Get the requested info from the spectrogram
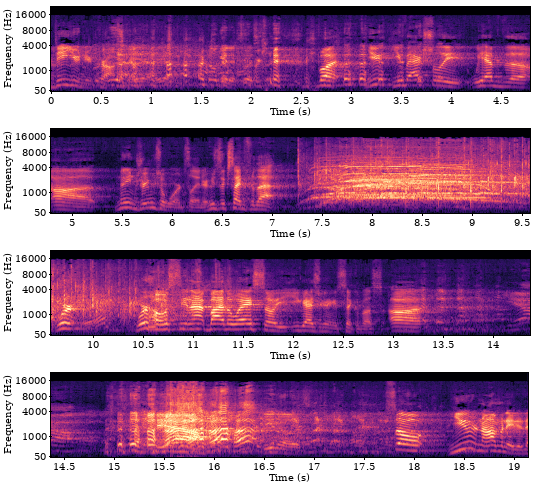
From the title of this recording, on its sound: Live from RECONNECT YEAH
